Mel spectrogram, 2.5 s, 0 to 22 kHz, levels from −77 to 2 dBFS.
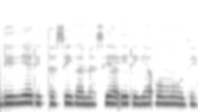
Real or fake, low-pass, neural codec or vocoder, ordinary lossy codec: real; none; none; none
